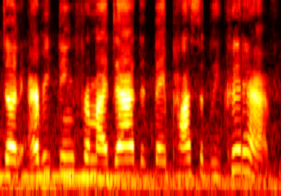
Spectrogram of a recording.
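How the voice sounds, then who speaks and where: A woman with an American accent talks at a fairly quick pace amid audible room echo. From US West Coast, San Francisco Bay Area. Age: 30s. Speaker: daughter of cancer patient. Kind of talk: testimony.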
